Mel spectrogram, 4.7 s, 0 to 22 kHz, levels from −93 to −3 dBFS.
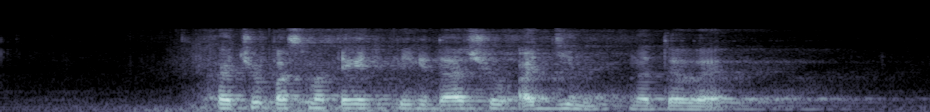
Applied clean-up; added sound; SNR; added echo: none; Fire; 18 dB; reverberation time 1.5 s.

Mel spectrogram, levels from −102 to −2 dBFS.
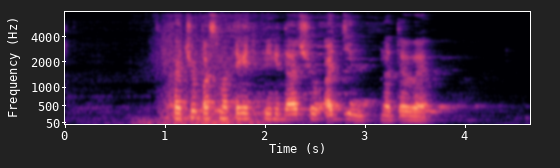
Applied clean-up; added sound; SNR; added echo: classical method WPE with log-MMSE.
